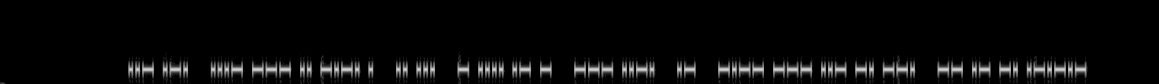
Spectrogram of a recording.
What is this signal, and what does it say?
Morse code, heard as a keyed tone, about 34 wpm, 700 Hz. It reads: UR VOICE IS THAT OF A YOUNG MAN.
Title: Sentences from Top 500 Words and Abbreviations 35wpm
